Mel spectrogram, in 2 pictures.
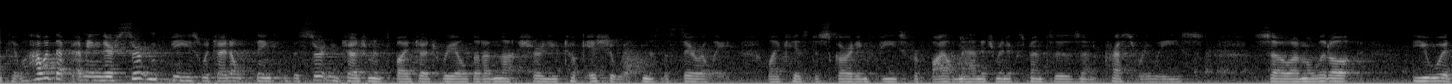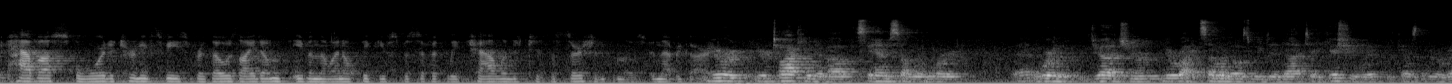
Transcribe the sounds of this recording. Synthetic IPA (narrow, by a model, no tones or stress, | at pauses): oʊkʰeɪwɛlˠɦaʊwəd̪̚ðɨt̚a̰ɪmĩnðə˞z̥sɜ˞ʔn̩fizwɨt͡ʃaɪɾõʊ̃nθɪ̃ŋkðɨsɜ˞ʔn̩d͡ʒʌd͡ʒmɨ̃ntsb̥aɪd͡ʒʌd͡ʒɹil̩ˠðəɾãɪ̃mnətʃʊɹjɨtʰʊkɪʃʉwɪðnɛsɨsɛɹl̩ˠḭ | laɪkhɪzdɨskɑɹɾɪ̃ŋfiz̥fə˞faɪlˠmænɨd͡ʒmɨ̃ɾ̃ɨkspɛ̃nsɪzɨ̃npʰɹ̥ɛsɹilisː | oʊãɪ̃məlɪɾl̩ˠ | jɨwɨd | əvʌsəwɔɹɾɨtʰɜ̃˞nisfisfə˞ðoʊzaɪɾə̃mzivɨ̃nðoʊaɪɾõʊ̃nθɪ̃ŋkjʉv̥spɨsɪfɨklit͡ʃʰælˠə̃nd͡ʒd̥̚hɨzəsɜ˞ʃɨ̃nzn̩ðoʊzɨ̰̃nðɨ̰ʔ̚ɹʔɨɡɑ̰ɹjə˞ | jə˞tʰɔkɪ̃ŋɨbaʊt̚sæ̃msʌ̃nə̃wɜ˞d | wə˞ɨ | d͡ʒʌd͡ʒjə˞jə˞ɹaɪtsʌ̃mʌvðoʊzwidɨdⁿnətʰeɪkɪʃʉwɪðbɨkʰʌzðəə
